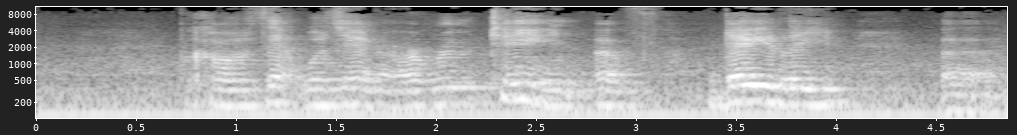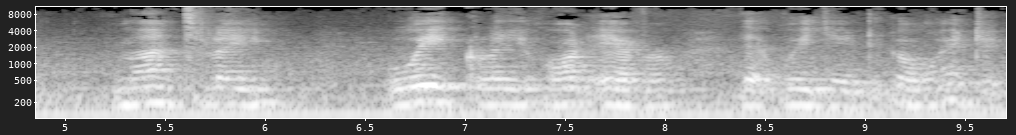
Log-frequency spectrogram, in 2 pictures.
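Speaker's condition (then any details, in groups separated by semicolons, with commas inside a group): Parkinson's; long-standing, onset many years earlier; finishing speech therapy; swallowing affected, low volume, mumbling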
